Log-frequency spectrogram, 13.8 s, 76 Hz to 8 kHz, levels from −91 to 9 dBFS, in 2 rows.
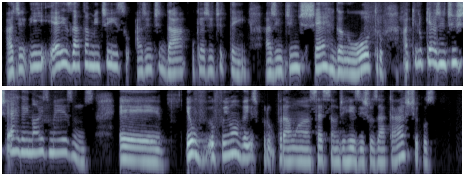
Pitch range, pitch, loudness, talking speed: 165-235 Hz, 195 Hz, -25 LUFS, 170 wpm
